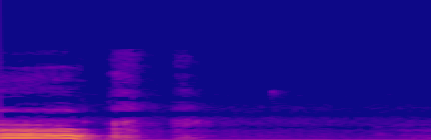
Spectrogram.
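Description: A person's drawn-out wordless vocal groan, held on one pitch, dropping and cutting off about half a second in. It is followed by a faint steady room hum with a couple of soft ticks.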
